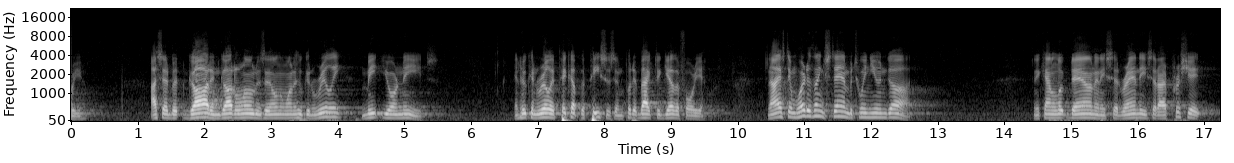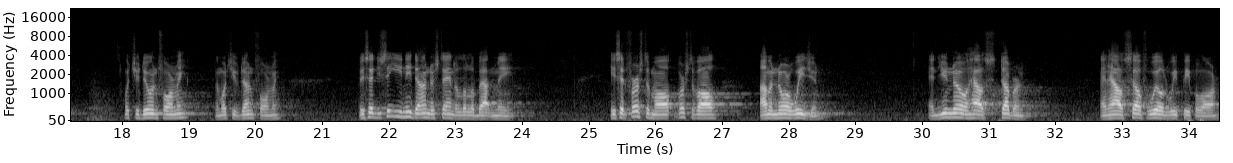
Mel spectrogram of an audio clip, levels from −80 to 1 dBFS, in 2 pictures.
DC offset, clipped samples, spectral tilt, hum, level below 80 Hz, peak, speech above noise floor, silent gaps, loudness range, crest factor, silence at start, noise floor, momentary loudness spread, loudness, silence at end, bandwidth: under 0.1%; under 0.1%; -8 dB/octave; none; -40 dBFS; -2 dBFS; 36 dB; none; 8 LU; 20 dB; 0 s; -57 dBFS; 15 LU; -21 LUFS; 0 s; 9.8 kHz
